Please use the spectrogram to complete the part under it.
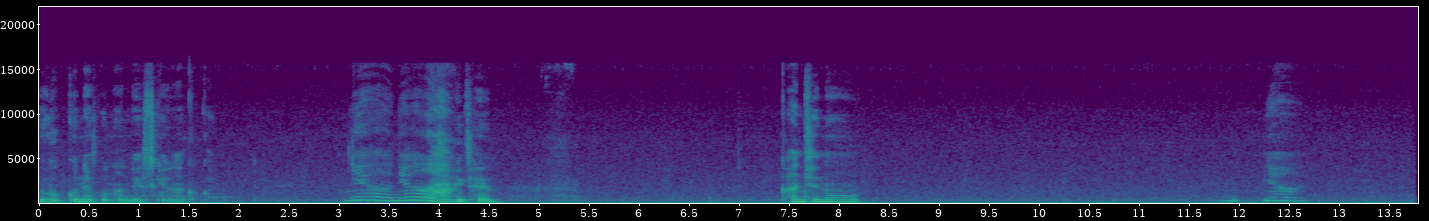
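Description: A young woman speaks close to a microphone in short bursts, with pauses between.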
